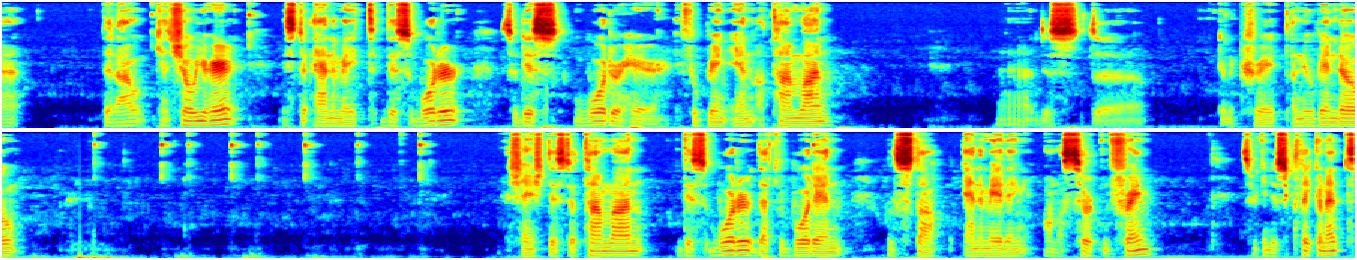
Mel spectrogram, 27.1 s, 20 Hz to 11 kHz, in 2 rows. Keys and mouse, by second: 1.6-2.5 middle drag, 7.8-9.3 drag, 12.3-13.4 drag, 13.7 space, 14.5-15.1 shift+middle drag, 15.4 middle click, 16.1-16.6 shift+middle drag, 17.1 middle click, 18.7-19.8 drag, 21.2-21.7 shift+middle drag, 26.0 click.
